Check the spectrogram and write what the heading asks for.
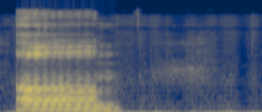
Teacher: chữ O là diphthong, chúng ta đọc kéo dài hai nhịp.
